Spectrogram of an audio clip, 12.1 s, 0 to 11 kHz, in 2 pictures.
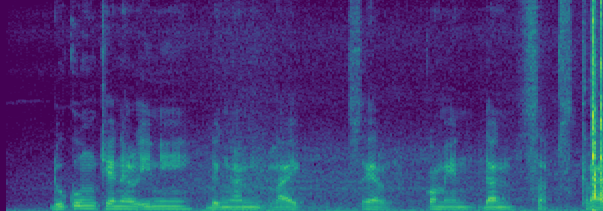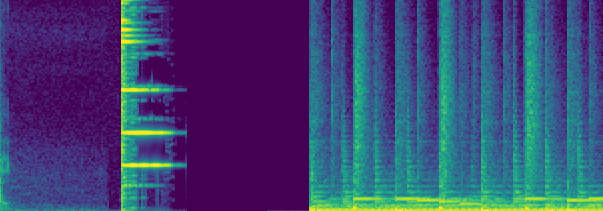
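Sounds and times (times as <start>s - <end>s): bright bell ding: 7.3s - 7.9s.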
